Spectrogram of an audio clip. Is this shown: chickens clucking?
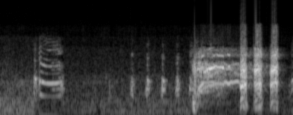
yes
